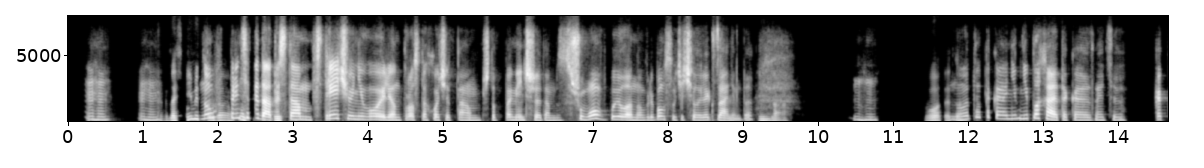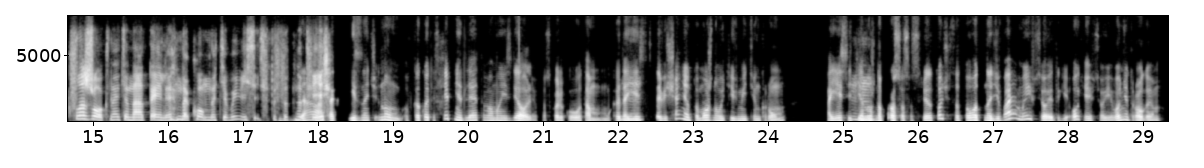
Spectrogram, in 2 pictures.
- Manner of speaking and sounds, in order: unintelligible speech; laughing while speaking: "на комнате"; in English: "meeting room"
- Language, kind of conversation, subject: Russian, unstructured, Какие привычки помогают сделать твой день более продуктивным?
